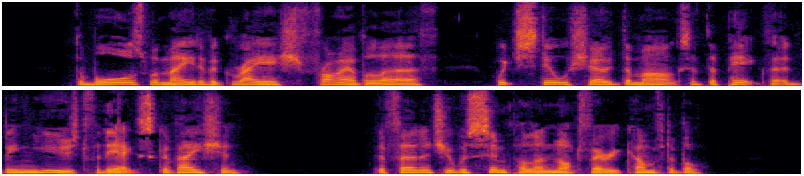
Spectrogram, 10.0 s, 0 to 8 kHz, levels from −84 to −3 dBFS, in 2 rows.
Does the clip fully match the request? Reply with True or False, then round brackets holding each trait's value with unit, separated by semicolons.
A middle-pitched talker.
True (150 Hz)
